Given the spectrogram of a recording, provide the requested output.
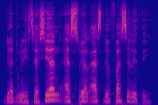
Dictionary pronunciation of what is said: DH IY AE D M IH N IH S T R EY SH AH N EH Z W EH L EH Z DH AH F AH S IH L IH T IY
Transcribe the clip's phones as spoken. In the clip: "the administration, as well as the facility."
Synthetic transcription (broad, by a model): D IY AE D M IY N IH S T R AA S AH N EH S W EH L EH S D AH F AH S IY L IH T IY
